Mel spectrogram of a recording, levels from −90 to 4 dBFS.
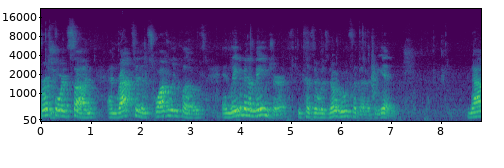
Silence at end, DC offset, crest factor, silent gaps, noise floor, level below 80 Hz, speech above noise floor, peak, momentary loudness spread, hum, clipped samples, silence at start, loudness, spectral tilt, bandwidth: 0 s; under 0.1%; 18 dB; none; -53 dBFS; -62 dBFS; 31 dB; -6 dBFS; 14 LU; none; under 0.1%; 0 s; -23 LUFS; -7.5 dB/octave; 11.5 kHz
